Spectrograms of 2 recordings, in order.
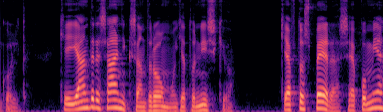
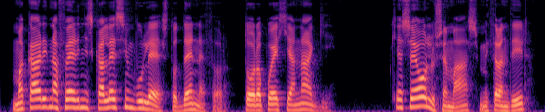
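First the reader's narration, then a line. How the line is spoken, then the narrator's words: Shouted. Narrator (Greek): φώναξε ο Ίγκολντ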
